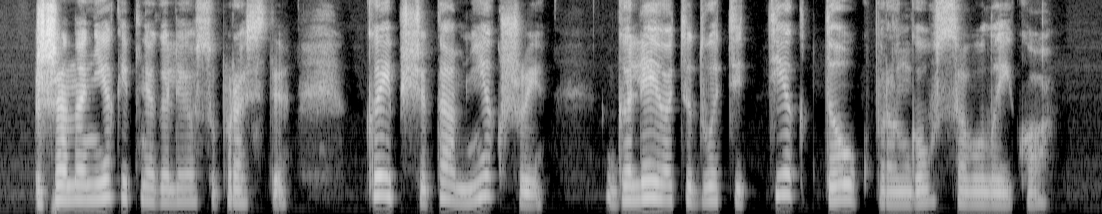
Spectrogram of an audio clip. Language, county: Lithuanian, Vilnius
